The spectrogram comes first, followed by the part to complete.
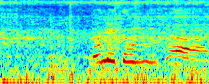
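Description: Motorcycle engine running as the bike is ridden, a steady low drone under a man talking.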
